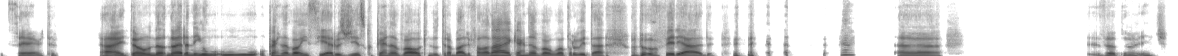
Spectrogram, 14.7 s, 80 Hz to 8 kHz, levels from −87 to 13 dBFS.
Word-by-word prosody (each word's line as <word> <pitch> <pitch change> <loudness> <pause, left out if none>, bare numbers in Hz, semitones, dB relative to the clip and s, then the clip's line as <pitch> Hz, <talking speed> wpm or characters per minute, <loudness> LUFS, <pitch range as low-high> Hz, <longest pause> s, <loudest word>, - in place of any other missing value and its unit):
Certo. 95 0 -4 0.5
Ah, 145 -7 +4
então 115 +4 +3
não 130 +1 +4
não 135 +1 +4
era 140 +1 +5
nem 140 +6 +1
o - - +6 0.6
o-o 140 -5 -6
carnaval 140 -1 +2
em 165 - -1
si, 115 -9 -3
era 105 +3 +2
os 110 - 0
dias 140 - -2
que - - -15
o - - -19
carnaval, 130 -3 +2
que 145 - -11
no 120 -2 -5
trabalho 120 0 -1
falava: 125 - +1
"Ah, 215 - +4
é - - +2
carnaval, 180 - 0
vou 115 - -1
aproveitar 120 0 -2 0.4
do 145 -7 -1
feriado". 120 -7 +1 2.3
Ah. 130 -1 -3 1.8
Exatamente. 145 +9 -8
130 Hz, 125 wpm, -20 LUFS, 115-145 Hz, 2.3 s, o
